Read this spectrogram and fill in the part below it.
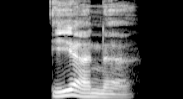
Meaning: inflection of ehern: 1. strong/mixed nominative/accusative feminine singular 2. strong nominative/accusative plural 3. weak nominative all-gender singular 4. weak accusative feminine/neuter singular
- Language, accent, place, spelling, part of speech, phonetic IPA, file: German, Germany, Berlin, eherne, adjective, [ˈeːɐnə], De-eherne.ogg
